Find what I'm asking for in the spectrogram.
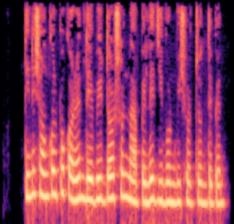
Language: Bangla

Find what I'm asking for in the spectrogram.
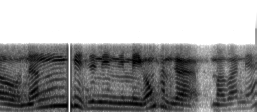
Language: Bodo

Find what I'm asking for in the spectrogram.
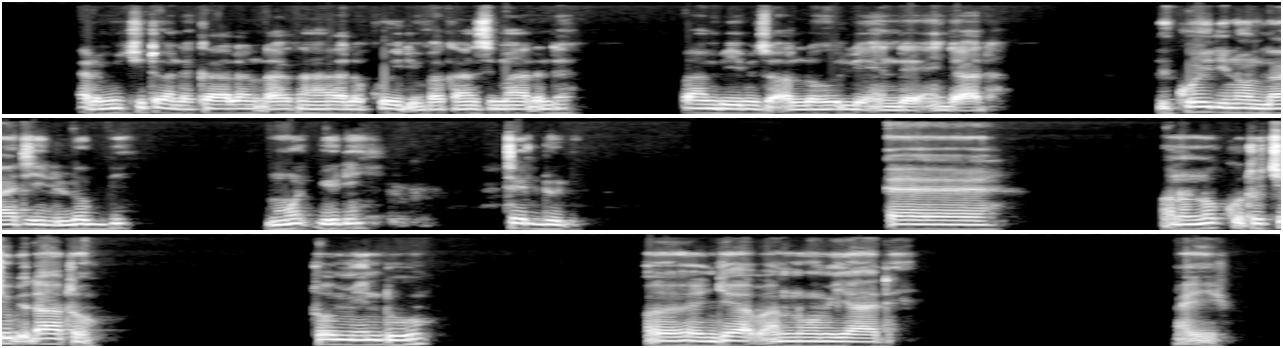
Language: Maasina Fulfulde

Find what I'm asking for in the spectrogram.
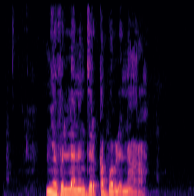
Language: Dagbani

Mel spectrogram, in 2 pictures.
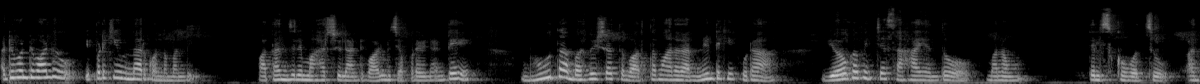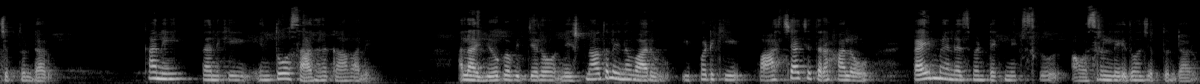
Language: Telugu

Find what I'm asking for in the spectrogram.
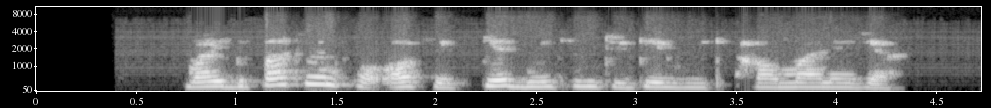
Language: Nigerian Pidgin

